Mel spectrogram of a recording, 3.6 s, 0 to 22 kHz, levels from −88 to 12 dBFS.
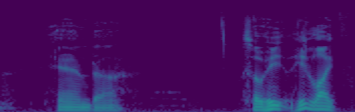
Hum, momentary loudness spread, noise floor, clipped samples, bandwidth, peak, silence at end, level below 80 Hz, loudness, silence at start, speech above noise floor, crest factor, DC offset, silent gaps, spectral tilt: none; 17 LU; -75 dBFS; under 0.1%; over 20 kHz; -24 dBFS; 0.2 s; -74 dBFS; -44 LUFS; 0 s; 33 dB; 22 dB; under 0.1%; none; -6 dB/octave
